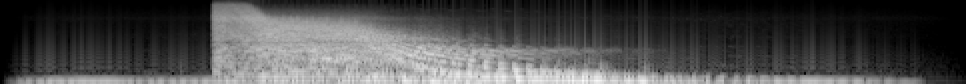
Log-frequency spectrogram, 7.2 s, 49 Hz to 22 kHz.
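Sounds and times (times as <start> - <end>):
sci-fi synth zap: 1.6 - 6.1.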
